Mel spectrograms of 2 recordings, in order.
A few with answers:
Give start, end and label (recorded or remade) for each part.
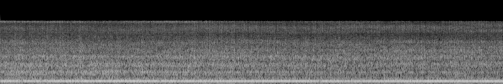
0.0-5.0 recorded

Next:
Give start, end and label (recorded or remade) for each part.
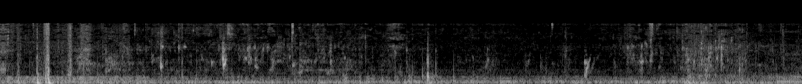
0.0-1.3 recorded; 1.3-6.9 remade; 6.9-8.0 recorded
